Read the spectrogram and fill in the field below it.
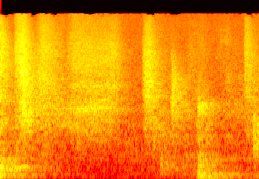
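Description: An eraser wipes across a whiteboard.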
